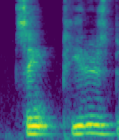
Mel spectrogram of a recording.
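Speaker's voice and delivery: high, questioning "Saint Peter's?"; hoping for the grand commission; hopeful surprise. Retold or imitated. Michelangelo asking the Pope, high hopeful question. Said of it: "He goes".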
